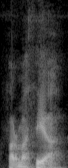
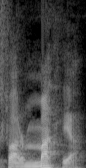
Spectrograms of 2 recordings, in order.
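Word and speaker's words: farmacia: It is not pharmaththeia. It is pharmathia.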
